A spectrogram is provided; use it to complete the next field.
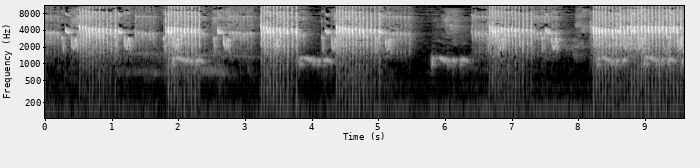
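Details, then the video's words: Red-headed female prinia calling to the male with its long ngetirr trill. Six loud, rattling high-pitched bursts of rapid pulses arrive in quick succession, with short, lower two-note chirps in the gaps. "prenjak betina ngetirr panjang memanggil prenjak jantan"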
